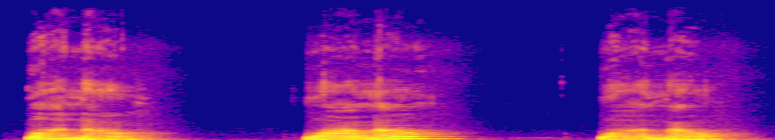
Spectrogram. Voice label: "waanhal", Dhurga; dulagaal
